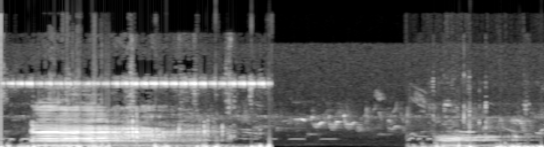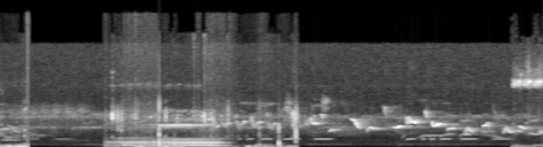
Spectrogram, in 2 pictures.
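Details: Free-roaming cows in natural surroundings, walking downhill; three loud, drawn-out moos, each two to three seconds long, separated by short quiet gaps where small birds chirp in the background.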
